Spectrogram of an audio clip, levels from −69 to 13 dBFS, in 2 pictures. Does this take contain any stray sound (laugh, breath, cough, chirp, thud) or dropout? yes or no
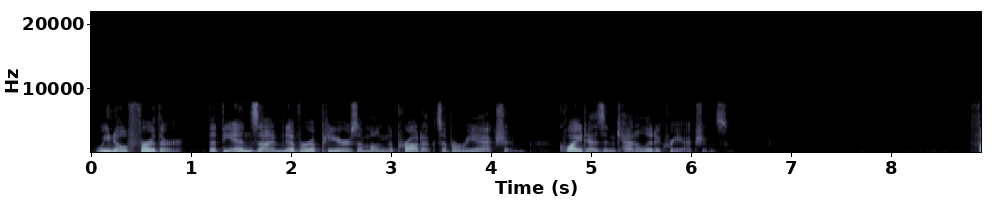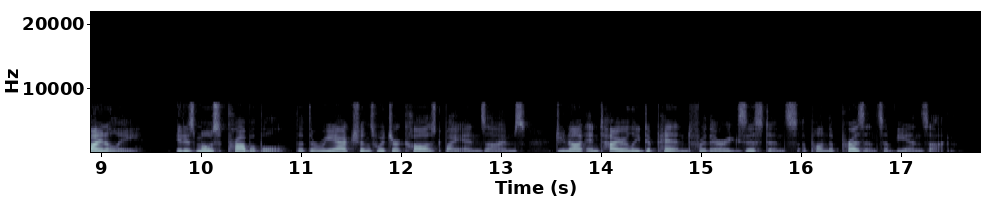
no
